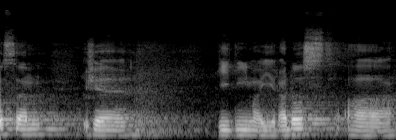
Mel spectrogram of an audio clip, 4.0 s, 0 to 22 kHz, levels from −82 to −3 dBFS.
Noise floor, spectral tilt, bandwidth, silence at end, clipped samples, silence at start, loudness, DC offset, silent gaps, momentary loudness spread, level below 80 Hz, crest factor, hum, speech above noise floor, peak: -50 dBFS; -5.5 dB/octave; 16 kHz; 0 s; under 0.1%; 0 s; -28 LUFS; under 0.1%; none; 19 LU; -70 dBFS; 18 dB; none; 23 dB; -10 dBFS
